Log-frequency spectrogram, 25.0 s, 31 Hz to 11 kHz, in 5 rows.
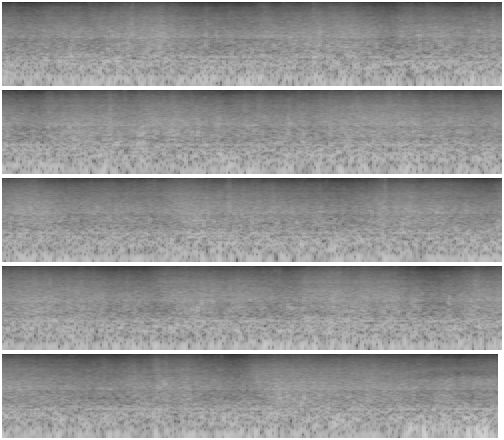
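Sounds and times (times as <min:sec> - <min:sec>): ocean waves breaking: 0:00.0 - 0:24.9
wind on microphone: 0:00.0 - 0:24.9.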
